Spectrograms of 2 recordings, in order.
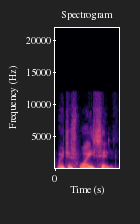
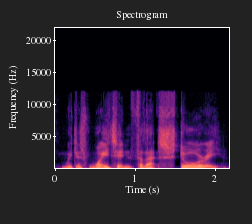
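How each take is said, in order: First: "waiting" leaned on with a falling tune; stress on waiting. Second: "waiting" stressed and stretched, falling at the end. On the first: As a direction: drop the voice on "waiting". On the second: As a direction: draw out "waiting" and let it fall. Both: Shown as a demonstration.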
